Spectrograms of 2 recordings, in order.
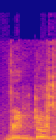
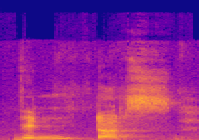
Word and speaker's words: VNTRs: अब नेक्स्ट हम देखते हैं मिनी सैटेलाइट का पार्ट VNTRs, विंटर्स बोलते हैं इनको, VNTRs. What are this, these are commonly तो इसको हम प्रोनाउंस कर सकते हैं विंटर्स, ठीक है.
